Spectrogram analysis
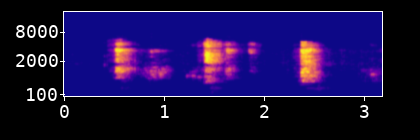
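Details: Billy the Lurcher, a pet dog, struggling and failing to get up onto a table indoors; three short nasal whines or yelps about a second apart, with a faint steady hum underneath in a small quiet room.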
